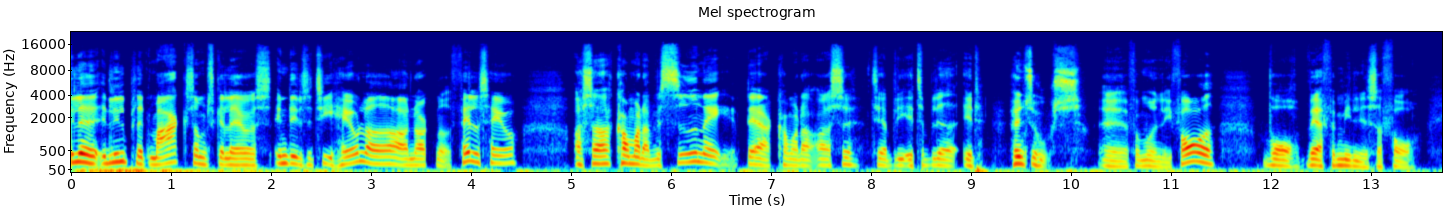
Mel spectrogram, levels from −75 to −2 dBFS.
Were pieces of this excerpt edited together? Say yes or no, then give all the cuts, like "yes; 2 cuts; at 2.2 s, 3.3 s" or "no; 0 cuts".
no; 0 cuts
